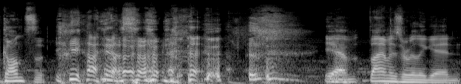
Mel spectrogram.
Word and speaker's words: Gantz: I mean, in Japanese, it's pronounced Gantz.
